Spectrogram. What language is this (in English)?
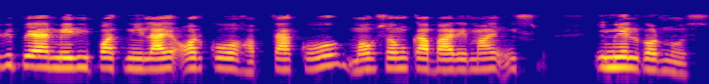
Nepali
